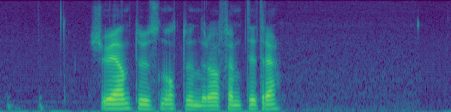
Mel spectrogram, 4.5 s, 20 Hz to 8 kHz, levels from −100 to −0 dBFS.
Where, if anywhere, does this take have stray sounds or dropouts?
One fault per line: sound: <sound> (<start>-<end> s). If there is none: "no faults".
no faults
